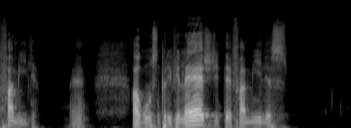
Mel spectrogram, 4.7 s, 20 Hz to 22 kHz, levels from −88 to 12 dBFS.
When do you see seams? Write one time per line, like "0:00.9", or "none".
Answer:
0:02.1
